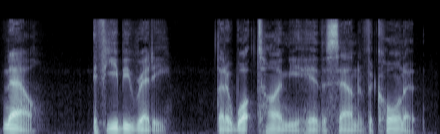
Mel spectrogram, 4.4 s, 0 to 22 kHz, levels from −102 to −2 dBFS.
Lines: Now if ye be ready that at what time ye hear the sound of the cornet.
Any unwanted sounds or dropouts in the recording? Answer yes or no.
no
